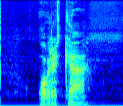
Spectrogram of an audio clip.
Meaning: killer whale, orca (Orcinus orca)
- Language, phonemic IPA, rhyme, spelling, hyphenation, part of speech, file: Dutch, /ˈɔr.kaː/, -ɔrkaː, orka, or‧ka, noun, Nl-orka.ogg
